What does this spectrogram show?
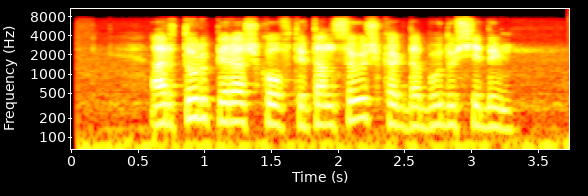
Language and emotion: Russian, neutral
